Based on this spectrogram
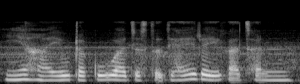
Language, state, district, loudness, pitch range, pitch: Nepali, West Bengal, Darjeeling, -16 LUFS, 200-215 Hz, 205 Hz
